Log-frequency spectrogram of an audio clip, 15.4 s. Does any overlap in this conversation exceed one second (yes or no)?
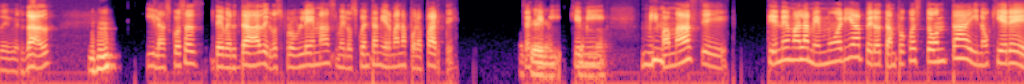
yes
